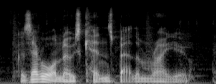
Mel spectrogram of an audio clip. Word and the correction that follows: Ryu: Oh, sorry, Ryu. Ryu. Sorry, that's like 30 years of saying his name wrong.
